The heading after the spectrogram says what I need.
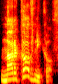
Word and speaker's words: Markovnikov: Now, the emphasis in that name is on the Kov, right?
